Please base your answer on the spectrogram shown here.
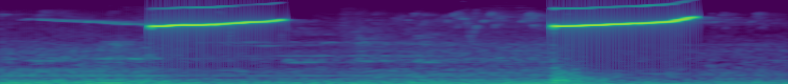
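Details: Female Oriental magpie-robin calling to stimulate males, giving two long pure whistles that rise steadily in pitch, about two seconds apart, against near-silent background.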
